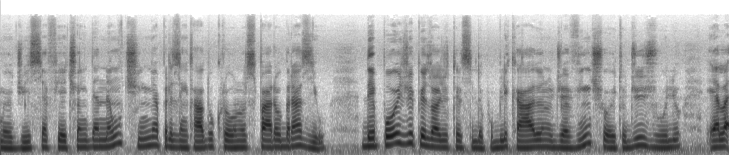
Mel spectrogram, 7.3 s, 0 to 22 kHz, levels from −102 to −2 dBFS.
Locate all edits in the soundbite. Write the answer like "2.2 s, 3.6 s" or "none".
none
